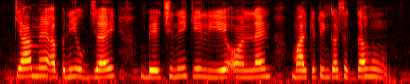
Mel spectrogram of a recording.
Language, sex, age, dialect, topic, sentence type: Hindi, female, 18-24, Marwari Dhudhari, agriculture, question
